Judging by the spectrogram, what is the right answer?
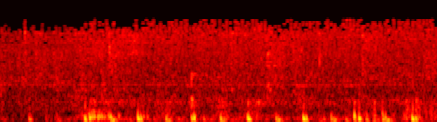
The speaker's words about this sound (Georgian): ექოსკოპიის კაბინეტიდან კი მუცლად მყოფი ბავშვის გულის ფეთქვის ხმა გაიგო.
